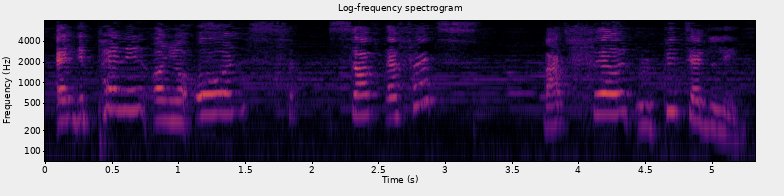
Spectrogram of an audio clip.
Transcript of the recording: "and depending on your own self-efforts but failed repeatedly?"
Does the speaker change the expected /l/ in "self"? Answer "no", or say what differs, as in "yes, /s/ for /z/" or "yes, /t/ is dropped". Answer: no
